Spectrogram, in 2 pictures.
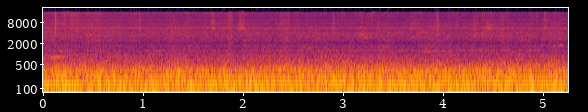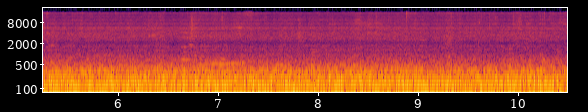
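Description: Steady low roar inside the cabin of an Airbus A320 in its climb after takeoff: engine and airflow noise.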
